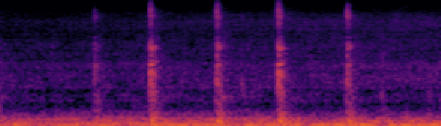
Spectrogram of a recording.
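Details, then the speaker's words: Hyundai Sonata steering column: dull knocks about three per second as the wheel is turned; a worn bushing in the steering assist coupling suspected, coupling replaced. "there's a bushing inside that looks like this and when those wear out causes that noise according to what everybody says on the interweb"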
